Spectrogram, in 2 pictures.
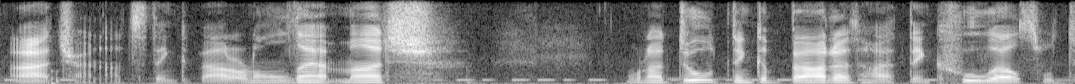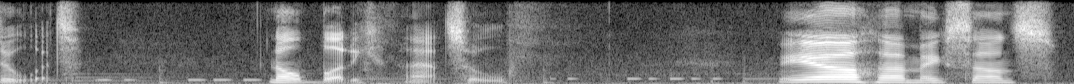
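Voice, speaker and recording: A woman's voice: lowish voice, lively intonation, unhurried, sharp tone. A woman streamer reading game dialogue aloud in a playful manner, often laughing. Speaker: streamer playing a visual novel.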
